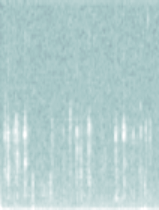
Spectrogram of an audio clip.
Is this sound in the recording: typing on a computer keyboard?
yes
